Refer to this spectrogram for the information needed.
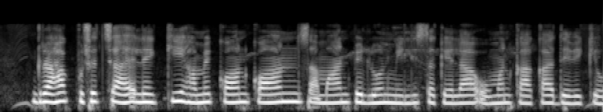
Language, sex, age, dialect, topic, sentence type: Bhojpuri, female, 18-24, Western, banking, question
